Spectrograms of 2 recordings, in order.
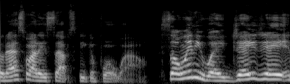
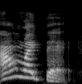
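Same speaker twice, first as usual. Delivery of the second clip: indignant rant; 8 semitones higher than usual. Real, not acted. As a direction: tell her off like she crossed a line. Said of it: "that girl just irritated my soul".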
